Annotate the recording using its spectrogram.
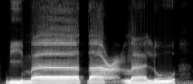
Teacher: huruf yang memiliki harakat fathah ini dibaca panjang sehingganya Ma dibaca panjang · Sehingganya lu dibaca panjang, mad tabi'i panjang 2 harokat. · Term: Mad thi'i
